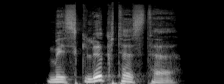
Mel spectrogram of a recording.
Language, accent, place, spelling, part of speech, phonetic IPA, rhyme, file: German, Germany, Berlin, missglückteste, adjective, [mɪsˈɡlʏktəstə], -ʏktəstə, De-missglückteste.ogg
- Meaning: inflection of missglückt: 1. strong/mixed nominative/accusative feminine singular superlative degree 2. strong nominative/accusative plural superlative degree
